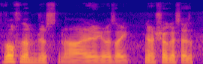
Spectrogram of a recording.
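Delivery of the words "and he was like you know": usual speaking voice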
